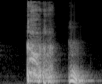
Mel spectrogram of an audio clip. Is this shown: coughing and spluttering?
yes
